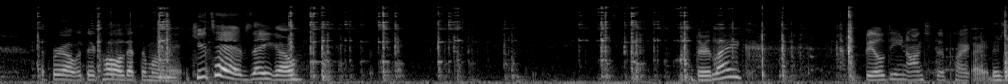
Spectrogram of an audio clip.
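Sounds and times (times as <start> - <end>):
metal chime tubes clinking: 0.0 - 8.6.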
